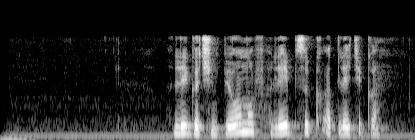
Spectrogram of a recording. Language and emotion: Russian, neutral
